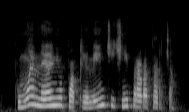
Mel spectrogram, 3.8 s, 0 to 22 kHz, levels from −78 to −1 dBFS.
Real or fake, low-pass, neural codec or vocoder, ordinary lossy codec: fake; 19.8 kHz; codec, 44.1 kHz, 2.6 kbps, DAC; none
